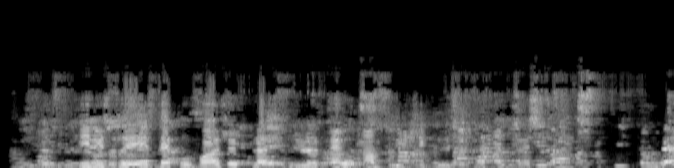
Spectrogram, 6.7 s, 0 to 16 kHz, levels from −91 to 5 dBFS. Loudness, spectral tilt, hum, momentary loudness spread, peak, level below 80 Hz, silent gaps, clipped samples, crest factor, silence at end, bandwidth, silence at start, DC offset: -17 LUFS; -3 dB/octave; none; 14 LU; 0 dBFS; -70 dBFS; none; under 0.1%; 16 dB; 0 s; 9.4 kHz; 0.15 s; under 0.1%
